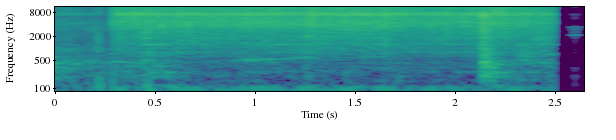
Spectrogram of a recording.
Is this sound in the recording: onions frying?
yes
